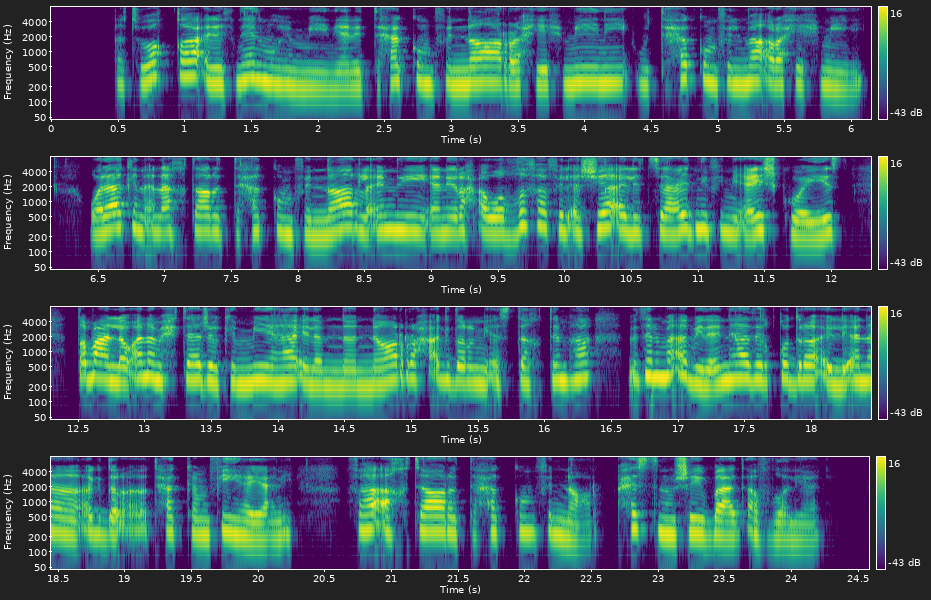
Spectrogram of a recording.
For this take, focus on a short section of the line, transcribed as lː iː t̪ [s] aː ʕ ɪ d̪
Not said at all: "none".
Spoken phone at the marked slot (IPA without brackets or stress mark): s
